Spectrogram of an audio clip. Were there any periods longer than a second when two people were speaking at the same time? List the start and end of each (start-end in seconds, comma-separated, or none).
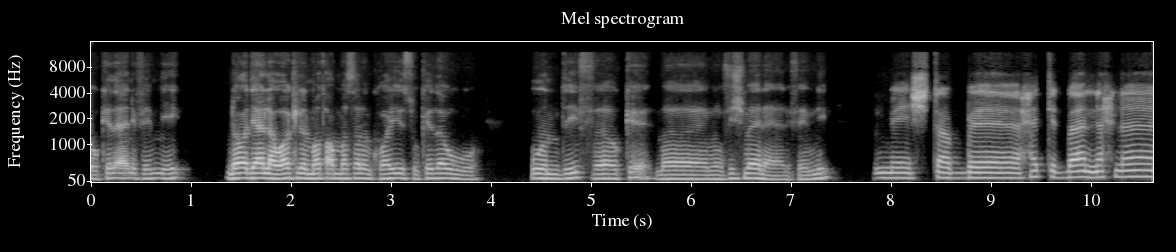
none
